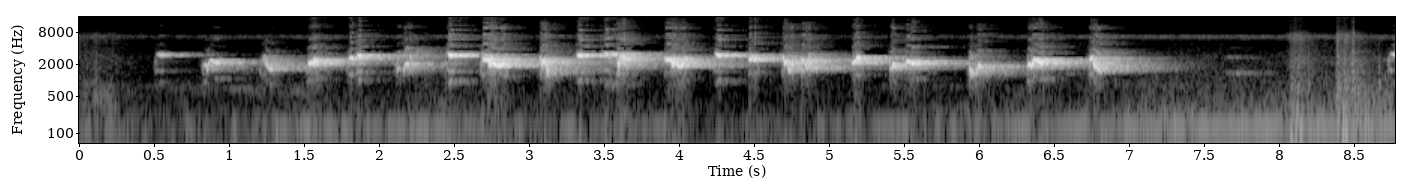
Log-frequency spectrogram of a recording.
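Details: Female Yellow-vented Bulbul calling to set males answering: a lively run of short, bubbly whistled notes, each sliding quickly down and up, delivered in a steady chattering stream for about six seconds on a clean, quiet background.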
